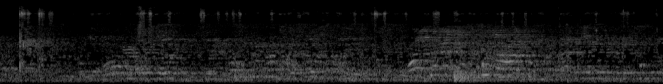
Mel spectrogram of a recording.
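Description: A ball thumps off feet and the floor, echoing in a large hall.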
